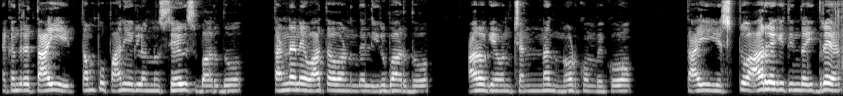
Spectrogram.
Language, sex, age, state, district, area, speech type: Kannada, male, 18-30, Karnataka, Kolar, rural, spontaneous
